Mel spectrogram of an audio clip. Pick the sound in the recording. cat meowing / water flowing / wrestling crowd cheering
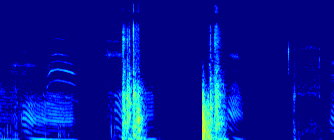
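cat meowing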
